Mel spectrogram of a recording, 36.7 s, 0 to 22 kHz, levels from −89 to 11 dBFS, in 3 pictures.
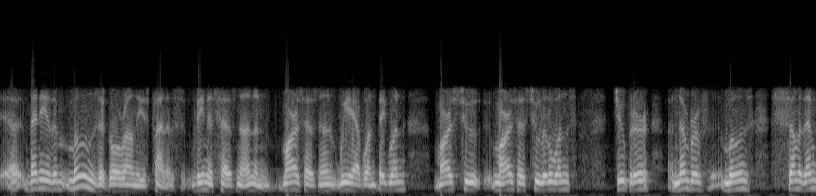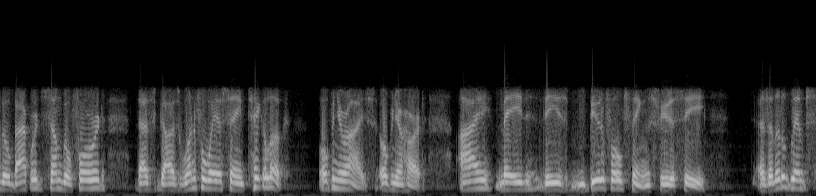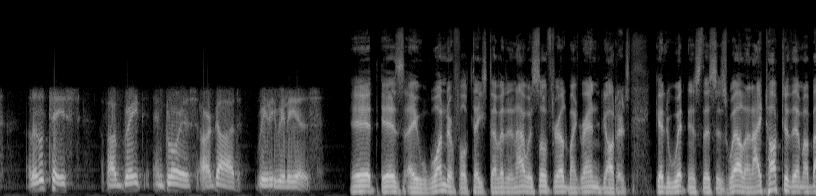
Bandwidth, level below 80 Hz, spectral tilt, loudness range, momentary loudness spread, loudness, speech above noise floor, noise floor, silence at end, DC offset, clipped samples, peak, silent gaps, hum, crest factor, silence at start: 11.5 kHz; -50 dBFS; -7 dB/octave; 3 LU; 7 LU; -21 LUFS; 40 dB; -61 dBFS; 0 s; under 0.1%; under 0.1%; -4 dBFS; none; none; 16 dB; 0 s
